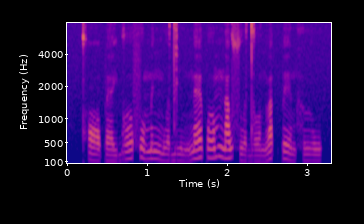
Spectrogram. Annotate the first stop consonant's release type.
aspirated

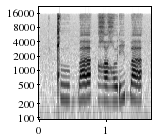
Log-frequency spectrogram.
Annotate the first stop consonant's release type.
click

